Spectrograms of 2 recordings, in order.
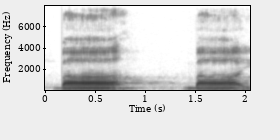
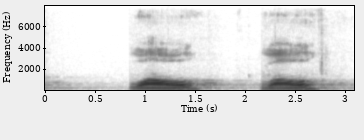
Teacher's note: یہ 4 ایسے حروف ہیں جن کو صرف اور صرف ہونٹوں سے ادا کیا جاتا ہے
